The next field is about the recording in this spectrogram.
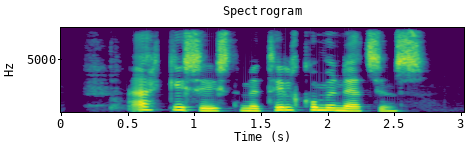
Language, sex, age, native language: Icelandic, female, 20-29, Icelandic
